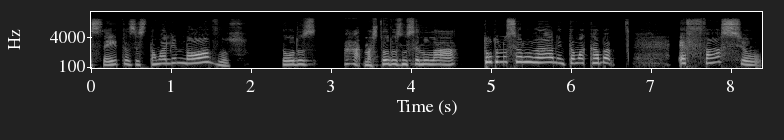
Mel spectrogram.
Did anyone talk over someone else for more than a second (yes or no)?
no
